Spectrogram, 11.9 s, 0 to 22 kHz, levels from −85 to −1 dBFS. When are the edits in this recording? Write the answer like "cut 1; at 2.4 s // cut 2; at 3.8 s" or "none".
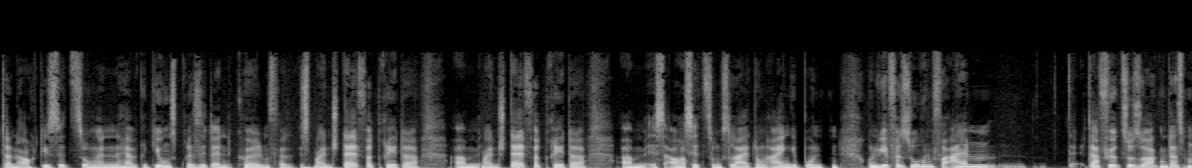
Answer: cut 1; at 1.4 s // cut 2; at 4.8 s // cut 3; at 6.9 s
